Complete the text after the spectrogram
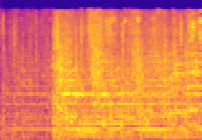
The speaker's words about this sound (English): A rider gallops across open ground towards a hooded figure wearing the king's robe.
